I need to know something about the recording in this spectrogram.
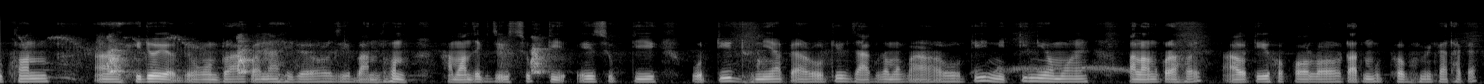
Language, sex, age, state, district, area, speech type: Assamese, male, 45-60, Assam, Dhemaji, rural, spontaneous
